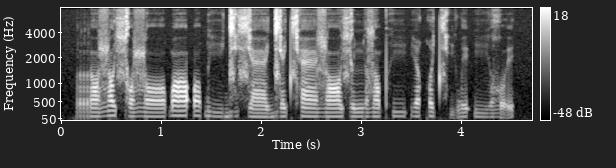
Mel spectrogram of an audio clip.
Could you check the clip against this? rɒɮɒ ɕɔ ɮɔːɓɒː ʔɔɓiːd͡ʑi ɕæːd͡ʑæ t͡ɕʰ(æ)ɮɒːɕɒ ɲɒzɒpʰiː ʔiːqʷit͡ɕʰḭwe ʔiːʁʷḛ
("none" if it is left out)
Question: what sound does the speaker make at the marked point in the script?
æː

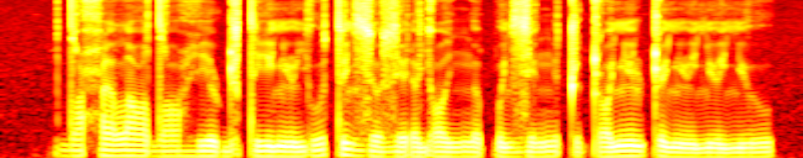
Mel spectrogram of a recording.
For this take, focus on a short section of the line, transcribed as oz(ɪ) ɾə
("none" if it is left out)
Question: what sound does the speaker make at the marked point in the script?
ɪ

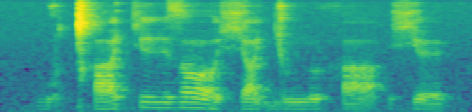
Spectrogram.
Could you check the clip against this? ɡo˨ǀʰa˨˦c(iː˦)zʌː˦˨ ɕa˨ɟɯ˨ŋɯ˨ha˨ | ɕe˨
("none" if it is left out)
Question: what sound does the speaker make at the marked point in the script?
iː˦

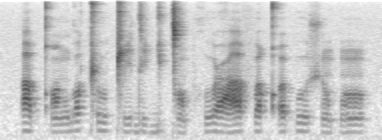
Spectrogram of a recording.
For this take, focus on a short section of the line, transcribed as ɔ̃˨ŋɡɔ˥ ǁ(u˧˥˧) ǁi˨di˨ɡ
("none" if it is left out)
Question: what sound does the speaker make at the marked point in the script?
u˥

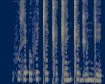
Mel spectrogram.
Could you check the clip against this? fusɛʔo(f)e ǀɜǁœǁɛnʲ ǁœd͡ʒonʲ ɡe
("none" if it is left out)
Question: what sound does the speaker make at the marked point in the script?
f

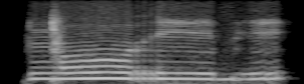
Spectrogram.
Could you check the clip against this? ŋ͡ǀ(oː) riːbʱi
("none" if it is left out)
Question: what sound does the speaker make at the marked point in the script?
oː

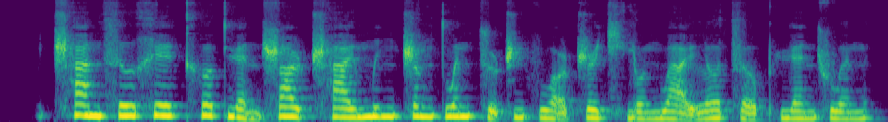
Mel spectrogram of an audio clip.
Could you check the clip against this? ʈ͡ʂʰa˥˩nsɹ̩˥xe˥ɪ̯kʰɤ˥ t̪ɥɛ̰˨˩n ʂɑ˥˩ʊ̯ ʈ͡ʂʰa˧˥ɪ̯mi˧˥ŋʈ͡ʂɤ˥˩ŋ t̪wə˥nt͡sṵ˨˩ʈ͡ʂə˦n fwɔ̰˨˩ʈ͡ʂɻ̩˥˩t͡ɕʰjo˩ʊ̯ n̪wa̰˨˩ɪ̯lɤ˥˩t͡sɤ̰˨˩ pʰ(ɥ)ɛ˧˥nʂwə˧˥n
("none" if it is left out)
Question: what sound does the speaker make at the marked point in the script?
ɥ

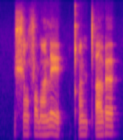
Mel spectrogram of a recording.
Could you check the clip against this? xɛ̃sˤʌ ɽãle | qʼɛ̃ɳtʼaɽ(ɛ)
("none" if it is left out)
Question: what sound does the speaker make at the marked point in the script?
ə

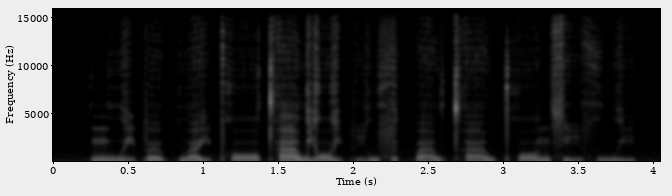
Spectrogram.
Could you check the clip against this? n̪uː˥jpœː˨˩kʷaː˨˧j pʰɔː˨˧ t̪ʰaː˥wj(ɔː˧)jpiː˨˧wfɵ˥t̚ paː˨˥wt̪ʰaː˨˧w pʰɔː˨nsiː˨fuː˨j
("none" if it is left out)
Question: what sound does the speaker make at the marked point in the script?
ɔː˨˩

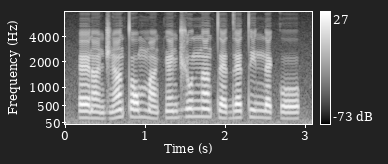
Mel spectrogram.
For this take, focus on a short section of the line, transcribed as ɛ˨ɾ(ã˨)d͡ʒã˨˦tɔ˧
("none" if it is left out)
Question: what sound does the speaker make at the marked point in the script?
ã˨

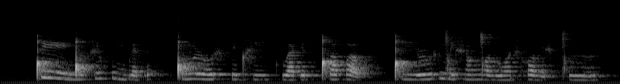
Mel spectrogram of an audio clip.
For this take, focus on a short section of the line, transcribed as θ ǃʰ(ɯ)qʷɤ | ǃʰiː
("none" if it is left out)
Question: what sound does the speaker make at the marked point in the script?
ɤ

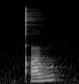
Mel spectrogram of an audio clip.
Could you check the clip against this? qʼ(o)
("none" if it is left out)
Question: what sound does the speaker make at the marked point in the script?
u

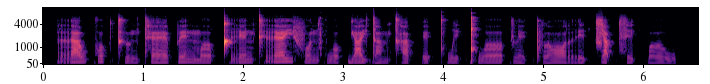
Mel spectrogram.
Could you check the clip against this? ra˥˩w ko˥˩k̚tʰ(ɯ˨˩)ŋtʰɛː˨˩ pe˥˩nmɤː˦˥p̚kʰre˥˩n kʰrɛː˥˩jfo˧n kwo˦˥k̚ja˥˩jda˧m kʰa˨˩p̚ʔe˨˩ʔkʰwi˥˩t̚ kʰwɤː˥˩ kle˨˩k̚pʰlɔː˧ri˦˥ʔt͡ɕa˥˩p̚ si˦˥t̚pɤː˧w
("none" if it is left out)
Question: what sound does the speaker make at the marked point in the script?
ɯ˨˩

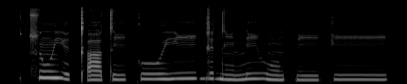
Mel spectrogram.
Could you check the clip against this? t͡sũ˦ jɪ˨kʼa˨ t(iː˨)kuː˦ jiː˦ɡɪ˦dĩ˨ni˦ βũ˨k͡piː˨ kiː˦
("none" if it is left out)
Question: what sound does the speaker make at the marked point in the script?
i˨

